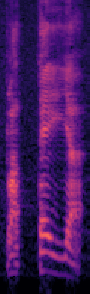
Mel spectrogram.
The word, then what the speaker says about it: plateia: Os ônibus contêm uma verdadeira plateia. Plateia. Três sílabas. A última sílaba é a plateia.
